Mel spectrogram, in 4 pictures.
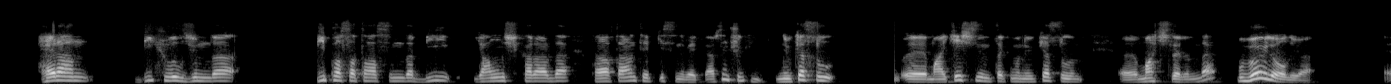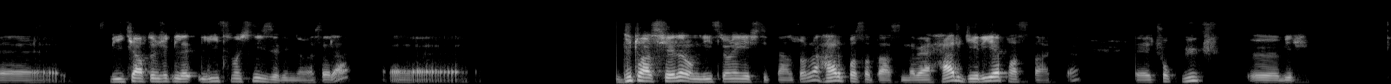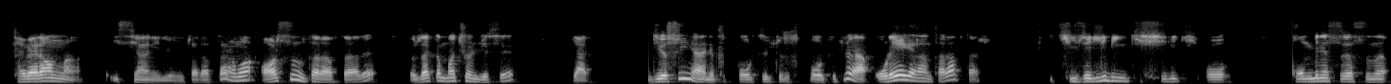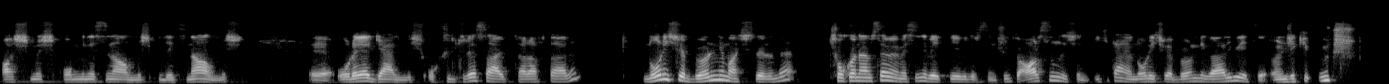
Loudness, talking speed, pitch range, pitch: -24 LUFS, 125 wpm, 120-165 Hz, 140 Hz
